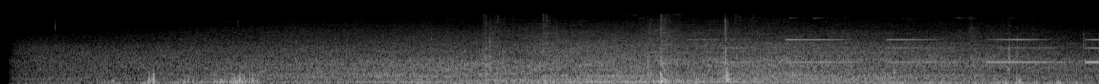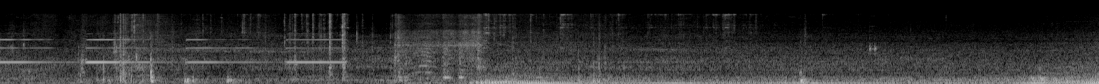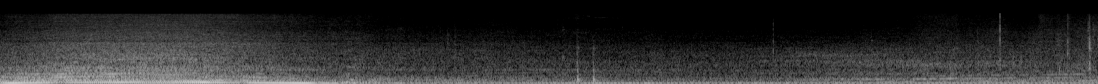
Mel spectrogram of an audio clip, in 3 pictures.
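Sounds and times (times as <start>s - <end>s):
car engine starting and idling: 6.2s - 32.9s
car warning chime beeping: 6.8s - 15.9s, 19.6s - 19.9s
keys jangling: 15.7s - 18.7s
engine revving: 21.2s - 25.7s.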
